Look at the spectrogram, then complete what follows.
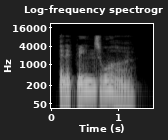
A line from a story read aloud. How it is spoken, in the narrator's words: the queen asked sadly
